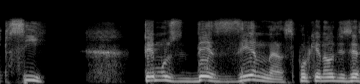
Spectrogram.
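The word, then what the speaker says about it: ψ: no formato minúsculo e não existe equivalente na língua portuguesa porque uma combinação de duas vogais então Psi Psi Tá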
